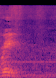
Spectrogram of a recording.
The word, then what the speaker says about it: breathe: 동사는 이가 붙어서 breathe예요, breathe. 그 다음에 명사는 이가 빠져요. 그래서 breath. 쓰고 있습니다. 숨 말았어. 그래서 dragon's breath 하면 그 용의 숨 막 있다. 숨을 쉰다. 숨을 쉬는 거 동사 맞아요. 오케이, 헷갈리지 마. 동사는 뭐라고 읽는다고? breathe. breathe. 명사는 breath. 짧게 잘라주면 돼.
